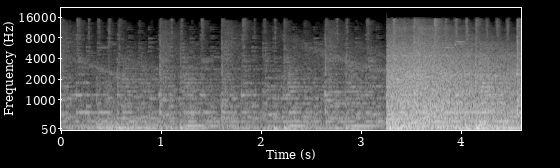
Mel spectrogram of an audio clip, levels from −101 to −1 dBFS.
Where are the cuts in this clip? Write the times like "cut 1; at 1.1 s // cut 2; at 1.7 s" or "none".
cut 1; at 2.7 s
